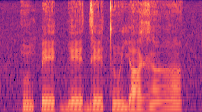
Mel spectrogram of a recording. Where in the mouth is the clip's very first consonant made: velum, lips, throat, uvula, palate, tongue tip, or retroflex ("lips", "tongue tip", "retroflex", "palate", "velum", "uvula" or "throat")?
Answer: velum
